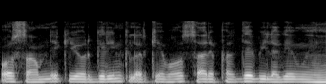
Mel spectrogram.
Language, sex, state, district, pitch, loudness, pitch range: Hindi, male, Jharkhand, Ranchi, 125 Hz, -17 LUFS, 120-130 Hz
